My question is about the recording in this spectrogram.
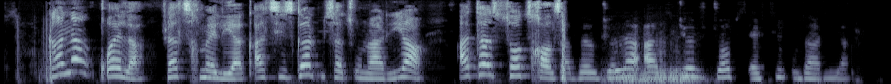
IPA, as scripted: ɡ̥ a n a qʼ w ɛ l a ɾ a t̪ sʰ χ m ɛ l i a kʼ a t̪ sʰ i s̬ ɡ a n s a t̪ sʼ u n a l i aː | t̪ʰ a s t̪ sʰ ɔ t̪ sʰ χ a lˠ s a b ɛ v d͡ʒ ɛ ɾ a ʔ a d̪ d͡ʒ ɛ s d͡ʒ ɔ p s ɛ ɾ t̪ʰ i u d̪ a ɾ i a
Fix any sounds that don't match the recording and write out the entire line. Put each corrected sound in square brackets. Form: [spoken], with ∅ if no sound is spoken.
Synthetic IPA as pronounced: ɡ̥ a n a qʼ w ɛ l a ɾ a t̪ sʰ χ m ɛ l i a kʼ a t̪ sʰ i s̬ ɡ a n s a t̪ sʼ u n a [ɾ] i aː | t̪ʰ a s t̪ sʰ ɔ t̪ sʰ χ a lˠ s a b ɛ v d͡ʒ ɛ [l] a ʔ a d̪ d͡ʒ ɛ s d͡ʒ ɔ p s ɛ ɾ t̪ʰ i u d̪ a ɾ i a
